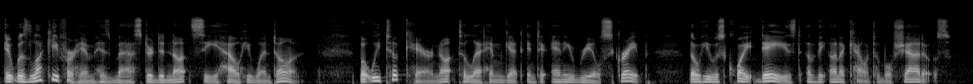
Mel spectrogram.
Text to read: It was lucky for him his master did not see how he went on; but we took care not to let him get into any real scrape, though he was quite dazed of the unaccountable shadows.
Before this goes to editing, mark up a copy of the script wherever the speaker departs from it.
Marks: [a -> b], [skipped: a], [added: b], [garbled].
It was lucky for him his master did not see how he went on; but we took care not to let him get into any real scrape, though he was quite dazed of the unaccountable shadows.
